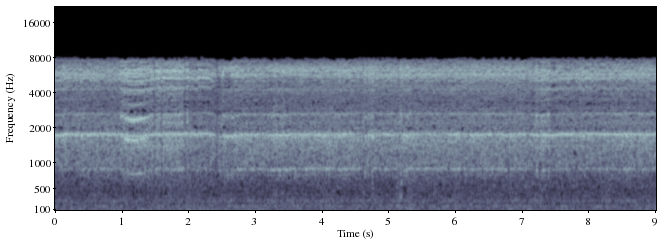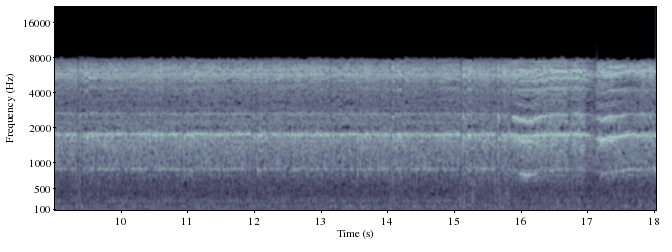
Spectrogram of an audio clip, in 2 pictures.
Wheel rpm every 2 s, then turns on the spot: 230, 230, 230, 230, 230, 240, 230, 230, 230.
none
